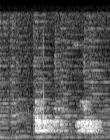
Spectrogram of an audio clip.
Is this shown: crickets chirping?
no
